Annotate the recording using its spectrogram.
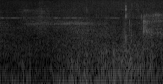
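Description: A steady low rumble with the faint squeak of a marker being written across a whiteboard.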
